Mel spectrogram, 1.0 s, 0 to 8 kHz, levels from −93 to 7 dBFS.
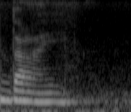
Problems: none marked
